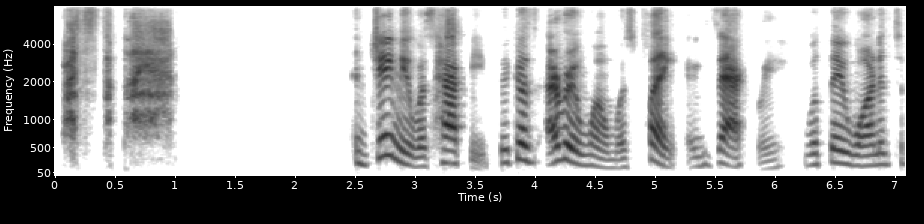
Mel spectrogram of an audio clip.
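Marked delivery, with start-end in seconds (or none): 0.1-1.0 soft unvoiced conspiratorial whisper. A narrator's reading. Jamie crouching by friends, whispering the plan. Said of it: "Jamie crouched down next to them and whispered".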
